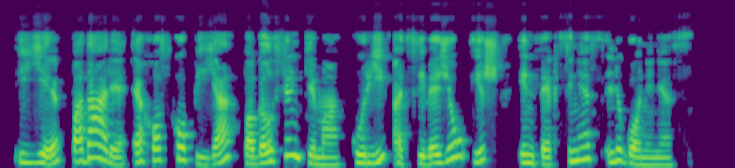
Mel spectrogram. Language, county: Lithuanian, Klaipėda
